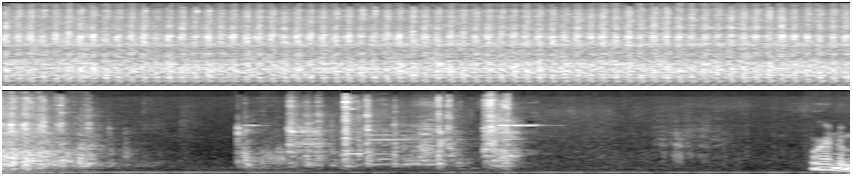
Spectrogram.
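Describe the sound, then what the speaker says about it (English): A sewing machine stitches down the edge of a thick fabric coaster with red thread, a steady rapid mechanical whir for about four seconds that stops, followed by faint handling noises and a low hum. "I'm just going to sew down that edge"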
